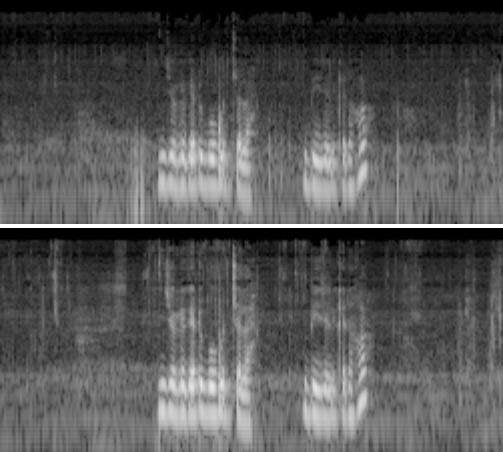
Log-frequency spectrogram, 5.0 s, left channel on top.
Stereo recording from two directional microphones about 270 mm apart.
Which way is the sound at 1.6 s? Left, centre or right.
Right.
